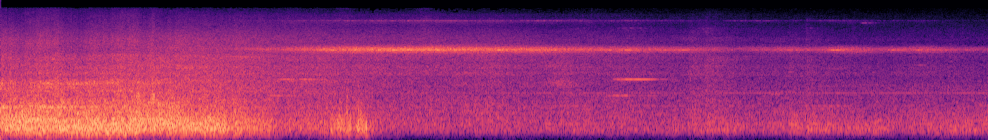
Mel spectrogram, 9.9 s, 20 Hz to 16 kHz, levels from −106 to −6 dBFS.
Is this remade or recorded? recorded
